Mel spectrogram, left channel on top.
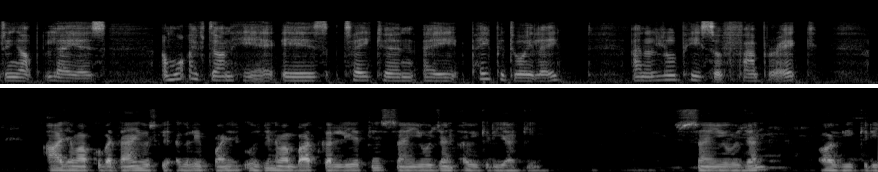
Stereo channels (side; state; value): both; different; correlation 0.01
